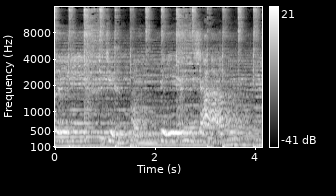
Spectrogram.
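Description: A woman singing a Vietnamese ballad into a microphone through a PA, accompanied by an electronic keyboard playing sustained bass and chords over a steady drum beat.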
